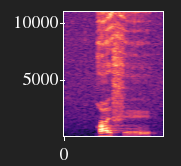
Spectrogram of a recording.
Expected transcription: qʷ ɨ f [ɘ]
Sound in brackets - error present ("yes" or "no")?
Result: yes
